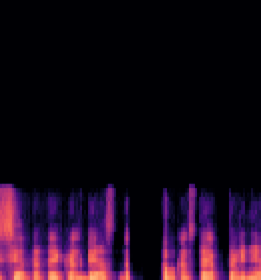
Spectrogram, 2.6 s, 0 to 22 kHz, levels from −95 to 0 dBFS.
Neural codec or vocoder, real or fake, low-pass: codec, 16 kHz, 0.8 kbps, ZipCodec; fake; 7.2 kHz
